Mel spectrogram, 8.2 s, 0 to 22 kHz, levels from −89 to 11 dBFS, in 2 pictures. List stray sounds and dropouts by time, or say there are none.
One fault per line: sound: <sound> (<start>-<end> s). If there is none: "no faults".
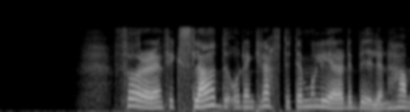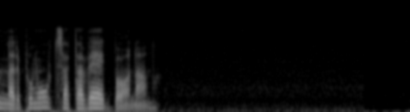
no faults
